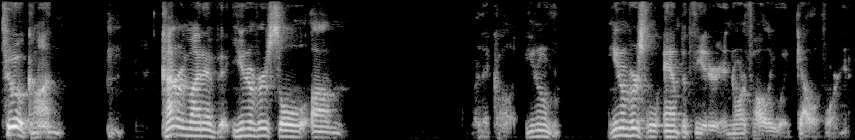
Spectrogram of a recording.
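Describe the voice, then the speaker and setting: A man hosts a live chat show while losing his voice, so his low voice comes out rough and gravelly. He rambles along at an easy, slow pace, reading viewer comments aloud. His pitch swings widely as he talks. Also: lively intonation. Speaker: host.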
